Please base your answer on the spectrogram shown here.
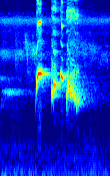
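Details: Red-whiskered bulbul, trained for morning song contests, giving one quick warbled phrase of bright whistled notes around the middle range, sliding and slurred over about three-quarters of a second, against quiet background.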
